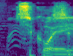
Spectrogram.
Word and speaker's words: Sequoia: Is that how you say it, though? – Sequoia, yeah. – Thank you. Thank you.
